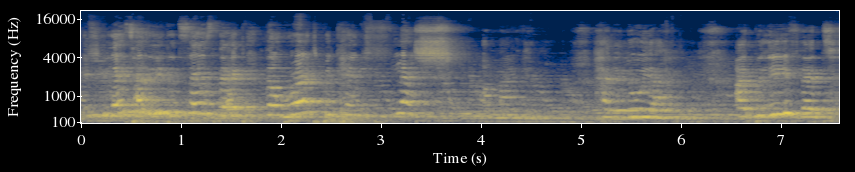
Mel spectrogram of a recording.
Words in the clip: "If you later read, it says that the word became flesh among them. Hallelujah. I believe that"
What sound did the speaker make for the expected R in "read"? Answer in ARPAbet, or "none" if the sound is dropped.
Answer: L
